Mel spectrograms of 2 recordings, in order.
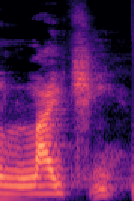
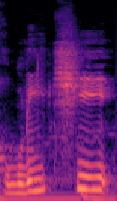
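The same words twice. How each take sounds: First: "lychee" said as LIE-chee; pronunciation variant. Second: "lychee" said as LEE-chee; pronunciation variant. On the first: Reviewer offering the other pronunciation, lychee as LIE-chee. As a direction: say "lychee" with first syllable rhyming with "lie". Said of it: "People say it differently". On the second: Reviewer unsure what the fruit is called, lychee as LEE-chee. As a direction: say "lychee" with a long ee first syllable. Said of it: "I don't know if it's called lychee or lychee". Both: Shown as a demonstration.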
